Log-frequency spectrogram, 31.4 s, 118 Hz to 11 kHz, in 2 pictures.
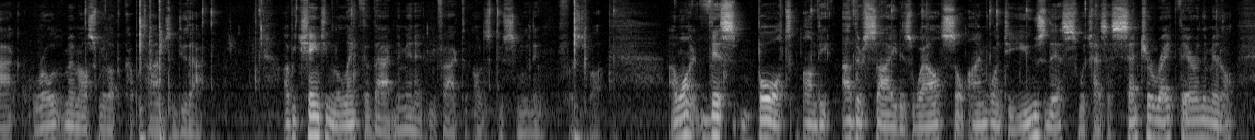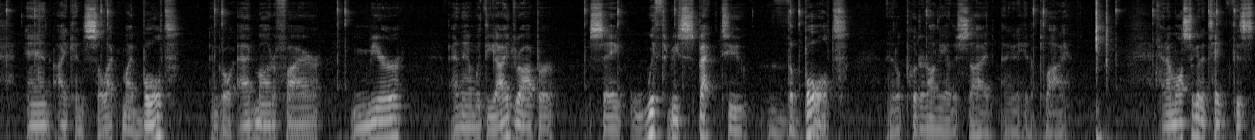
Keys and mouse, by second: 1.9 a, 2.1 Tab, 3.4-5.7 middle drag, 6.2-8.0 drag, 7.2 a, 8.0 middle click, 12.4-14.3 drag, 17.0-20.3 drag, 23.1-26.1 drag, 26.3-28.7 middle drag, 28.7-30.5 drag, 29.5 a, 30.9-31.3 drag.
